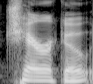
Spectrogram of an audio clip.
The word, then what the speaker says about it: Jericho: One more time, it's Jeff Jericho is how you say his name. I've heard it pronounced all kinds of different ways. That's how you say it. Okay, like Jericho, the city with the ch.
